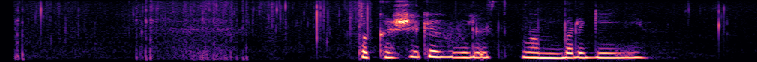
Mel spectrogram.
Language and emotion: Russian, neutral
